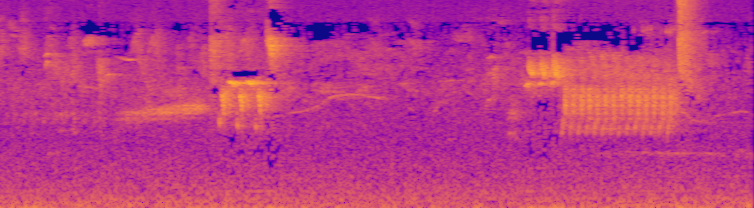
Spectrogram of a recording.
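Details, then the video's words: Song of a common nightingale in two phrases: a short buzzy cluster of notes just after two seconds, then a longer rapid pulsed rattle of repeated notes ending in a sharp upward flourish. "Пение соловья"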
